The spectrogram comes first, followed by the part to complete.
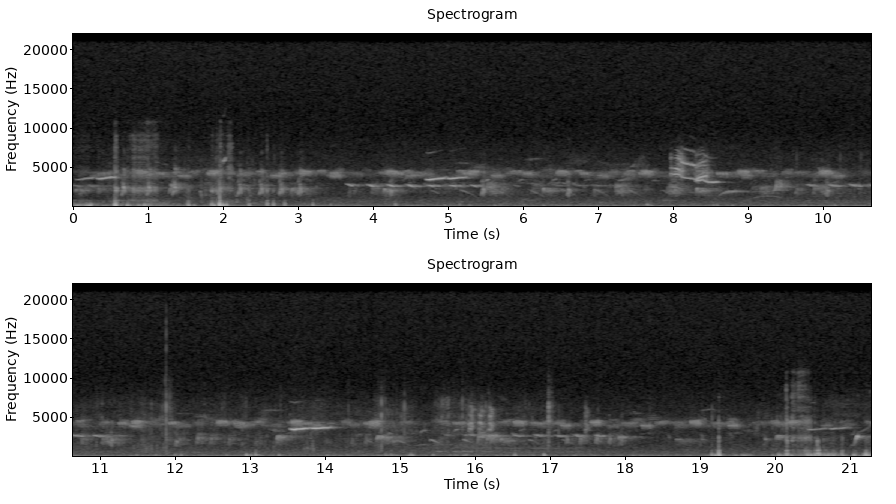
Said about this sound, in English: Stop. Same bird. Stop.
